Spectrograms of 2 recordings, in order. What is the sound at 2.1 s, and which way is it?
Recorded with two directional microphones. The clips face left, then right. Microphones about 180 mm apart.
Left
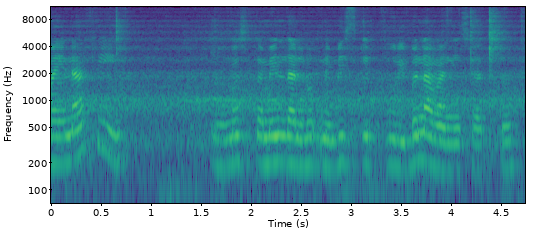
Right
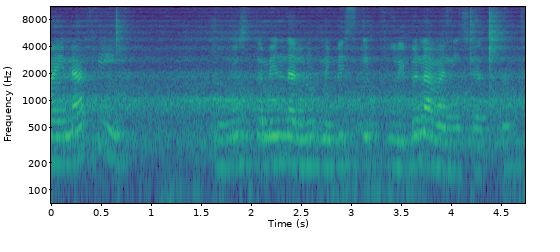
A woman's voice, 45° left (ahead or behind).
